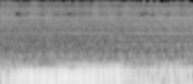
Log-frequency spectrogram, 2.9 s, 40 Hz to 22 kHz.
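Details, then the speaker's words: 2010 Ford Focus RS, 115,000 miles, first start after sitting for about a year, now warmed up with good oil pressure: steady, even low rumble with no knocks or ticks; normal healthy idle. "got up to temperature everything's looking good up there good oil pressure quick sound check still sounds magnificent right that sounds great"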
